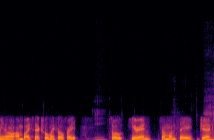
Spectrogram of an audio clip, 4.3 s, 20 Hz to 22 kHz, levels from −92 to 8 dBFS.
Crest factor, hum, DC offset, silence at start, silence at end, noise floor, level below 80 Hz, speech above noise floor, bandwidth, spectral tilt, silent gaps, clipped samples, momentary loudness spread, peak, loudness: 16 dB; none; under 0.1%; 0 s; 0 s; -45 dBFS; -58 dBFS; 25 dB; 5.6 kHz; -9.5 dB/octave; none; under 0.1%; 4 LU; -6 dBFS; -22 LUFS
